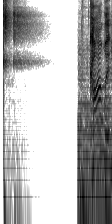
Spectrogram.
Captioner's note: snap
